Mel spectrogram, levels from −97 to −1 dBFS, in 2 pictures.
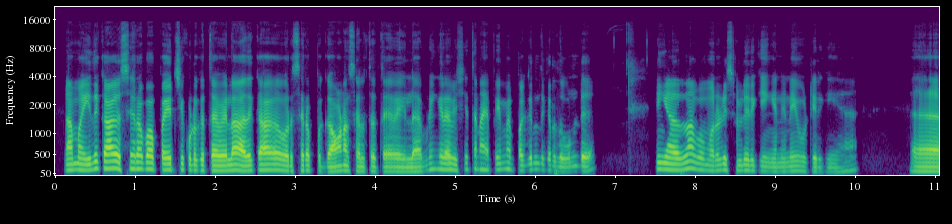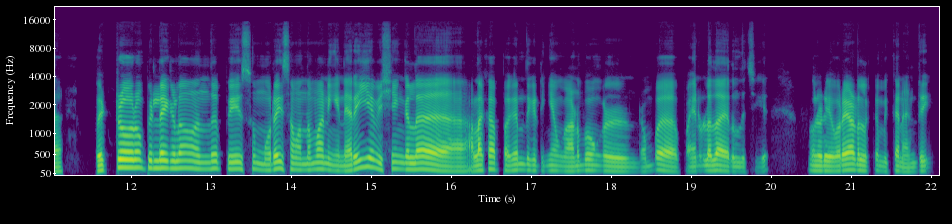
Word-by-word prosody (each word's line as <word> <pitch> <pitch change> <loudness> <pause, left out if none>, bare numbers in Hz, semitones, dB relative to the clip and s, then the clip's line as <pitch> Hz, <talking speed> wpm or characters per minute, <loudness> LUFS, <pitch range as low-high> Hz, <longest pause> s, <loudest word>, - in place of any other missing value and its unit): நம்ம 135 +1 +2
இதுக்காக 165 +3 +4
சிறப்பா 155 -1 +2
பயிற்சி 140 0 +1
கொடுக்கத் 125 -1 -3
தேவையில்ல. 120 +2 +5
அதுக்காக 130 +3 +3
ஒரு 115 - 0
சிறப்பு 120 -1 -3
கவனம் 115 +3 +2
செலுத்த 105 -1 -3
தேவையில்ல. 100 -1 -1
அப்டிங்கிற 145 +8 -3
விஷயத்த 145 +4 -10
நான் 140 - -1
எப்பயுமே 150 +2 -7
பகிர்ந்துக்கறது 130 -4 -6
உண்டு. 110 0 -3 0.9
நீங்க 150 -1 +1
அததான் 145 +5 +2
இப்போ 140 -2 -3
மறுபடியும் 125 +2 -4
சொல்லியிருக்கீங்க 120 -4 -5
நினைவூட்டியிருக்கீங்க. 100 -3 -8
ஆ - - -13 1.6
பெற்றோரும், 185 +7 +5
பிள்ளைகளும் 175 0 +3
வந்து 155 +2 -1 0.2
பேசும் 155 -1 -2
முறை 150 +5 +2
சம்மந்தமா 140 +1 -1
நீங்க 120 -3 -4
நிறைய 175 - +2
விஷயங்கள 145 +2 -1 0.7
அழகா 125 +6 +2
பகிர்ந்துக்கிட்டீங்க. 125 -2 -4
உங்க 110 -1 -5
அனுபவங்கள் 115 -1 -2 0.4
ரொம்ப 115 +5 -13 0.4
பயனுள்ளதா 120 +4 0
இருந்துச்சு. 105 -1 -10 0.6
உங்களுடைய 115 -1 +1
உரையாடலுக்கு 125 -3 +1
மிக்க 110 +1 -5
நன்றி. 100 +4 -6
125 Hz, 120 wpm, -20 LUFS, 115-145 Hz, 1.6 s, தேவையில்ல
